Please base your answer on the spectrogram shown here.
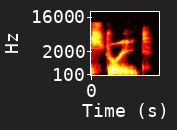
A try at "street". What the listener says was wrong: T is softer than that.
